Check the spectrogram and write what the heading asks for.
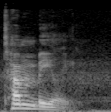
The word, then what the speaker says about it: Tumbili: Regarding pronunciation, they apparently switched it to tum, like tummy, tum, since you're tumbling, so tumbili.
